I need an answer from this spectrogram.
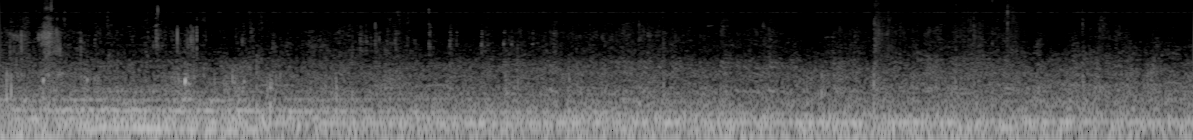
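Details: A steady, low engine rumble fills the recording, like a motor vehicle or boat, with faint clicks and no animal sound heard.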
